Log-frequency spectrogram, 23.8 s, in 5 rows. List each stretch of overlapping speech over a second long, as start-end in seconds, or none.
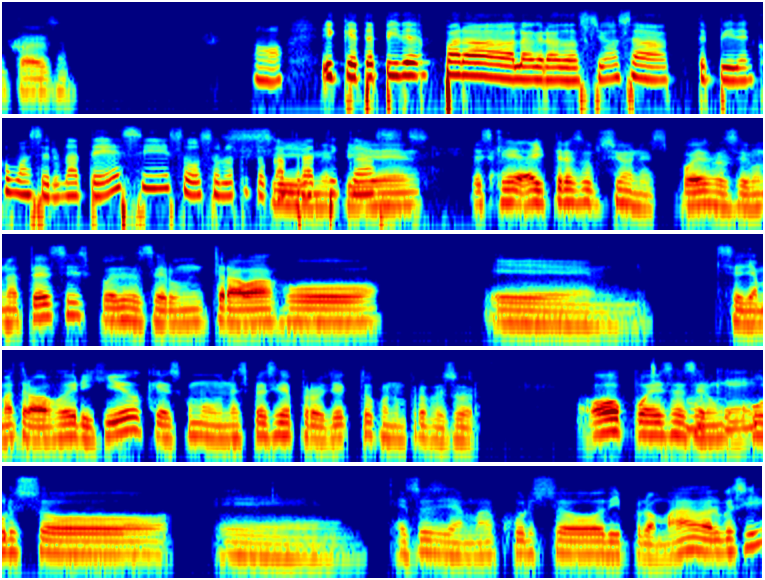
6.1-7.5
